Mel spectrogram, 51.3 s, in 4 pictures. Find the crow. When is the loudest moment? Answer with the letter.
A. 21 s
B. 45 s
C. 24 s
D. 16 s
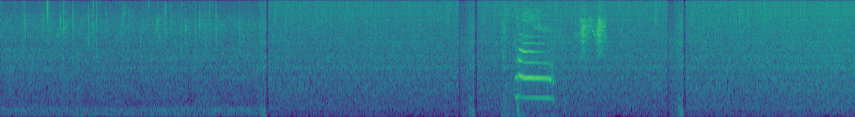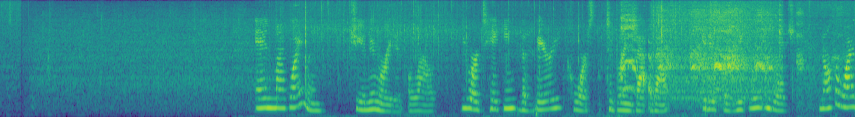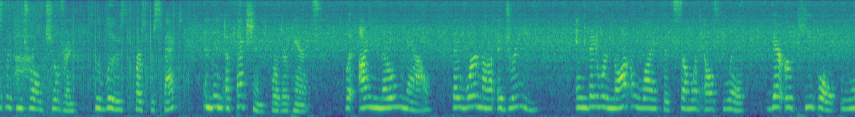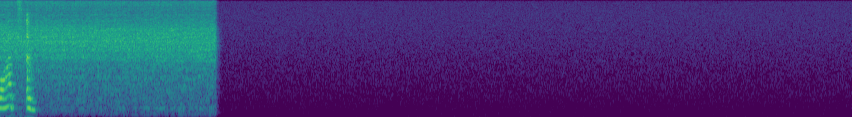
C.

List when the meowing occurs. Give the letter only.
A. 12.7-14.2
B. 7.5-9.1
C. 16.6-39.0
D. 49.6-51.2
B.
